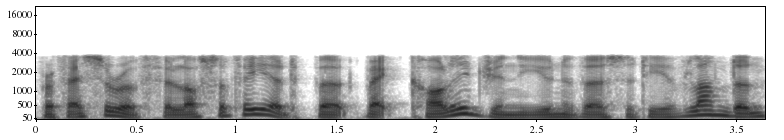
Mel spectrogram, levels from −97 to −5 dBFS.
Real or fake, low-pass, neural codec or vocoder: real; 3.6 kHz; none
